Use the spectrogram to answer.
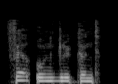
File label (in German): "verunglückend", German; adjectives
